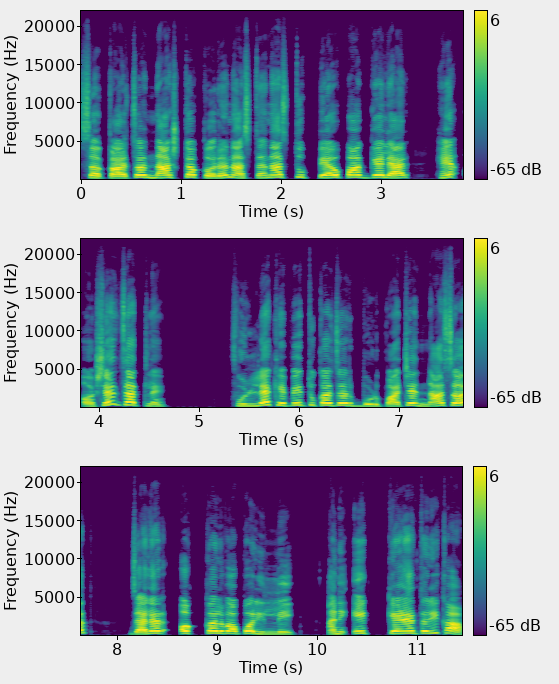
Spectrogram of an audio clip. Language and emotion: Goan Konkani, angry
